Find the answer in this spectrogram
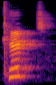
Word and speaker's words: kicked: We have the word kicked, but that's actually 1 syllable because ED kind of makes the sound here, right?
